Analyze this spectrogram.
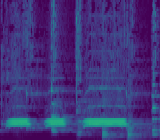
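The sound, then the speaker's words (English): A steam engine whistle, from a small blue tank engine, gives three bright, high-pitched toots separated by short gaps, the third one longest, followed by a brief final blip. “Thomas the Tank Engine, a cheeky little blue steam engine. He is the number one engine on Sir Topham Hatt's railway and has a whistle that sounds like this.”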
